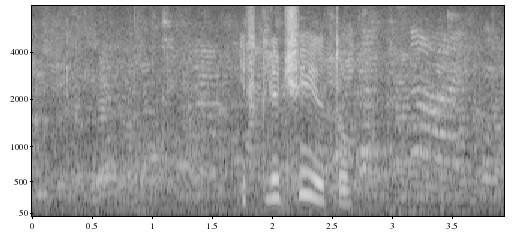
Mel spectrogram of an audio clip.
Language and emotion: Russian, neutral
